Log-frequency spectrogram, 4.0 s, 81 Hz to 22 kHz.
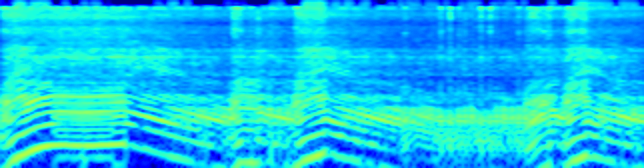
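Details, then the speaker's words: Husqvarna 268 two-stroke chainsaw warmed up, high jet richened, adjusting low-speed jet; revs climb then sag and stumble repeatedly, pitch dropping and wavering: lean bog. "okay so what I'm doing is I'm adjusting the low jet you guys hear that bog"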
